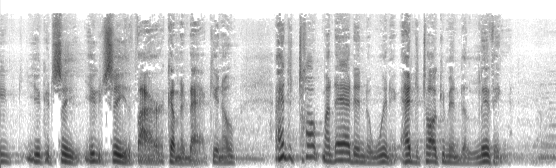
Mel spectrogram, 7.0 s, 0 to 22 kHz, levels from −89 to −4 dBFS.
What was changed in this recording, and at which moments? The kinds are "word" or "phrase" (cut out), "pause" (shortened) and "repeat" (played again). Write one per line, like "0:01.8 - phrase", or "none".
none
